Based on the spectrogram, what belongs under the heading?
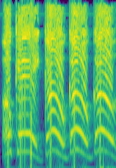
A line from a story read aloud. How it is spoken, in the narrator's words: the captain screamed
